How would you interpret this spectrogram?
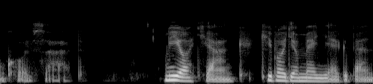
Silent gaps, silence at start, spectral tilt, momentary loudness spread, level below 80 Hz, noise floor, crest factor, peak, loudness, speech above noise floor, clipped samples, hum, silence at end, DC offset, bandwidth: none; 0 s; -8 dB/octave; 20 LU; -68 dBFS; -64 dBFS; 18 dB; -4 dBFS; -20 LUFS; 44 dB; under 0.1%; none; 0 s; under 0.1%; 7.4 kHz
